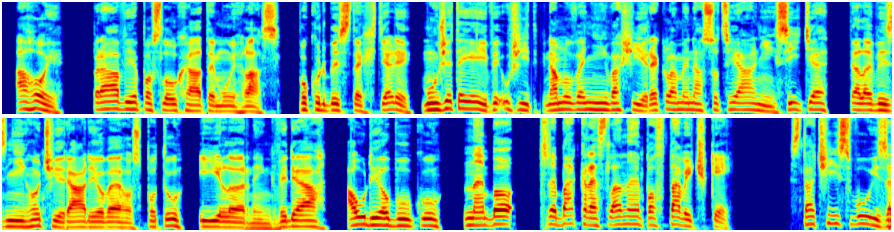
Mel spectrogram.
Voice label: czech narration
